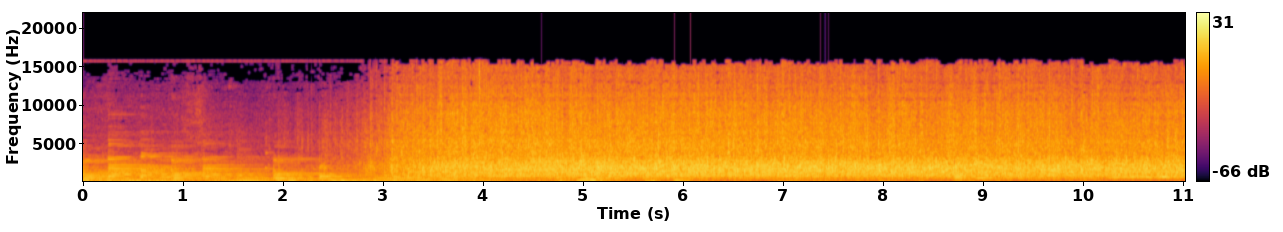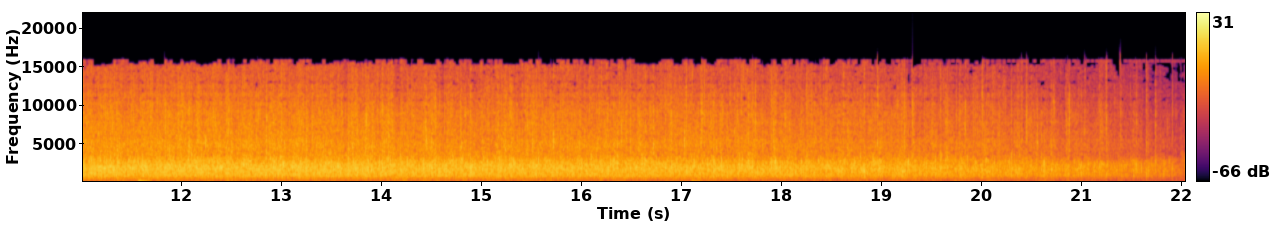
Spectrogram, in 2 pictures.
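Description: The last plucked-string notes of a live folk song ring out, then a large audience breaks into loud, sustained applause, with a few voices calling out in it. The applause fades away near the end.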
